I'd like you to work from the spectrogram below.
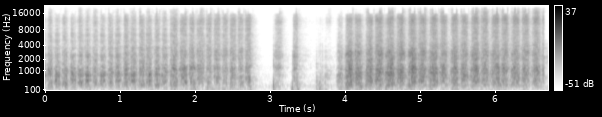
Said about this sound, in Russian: я возьму две губки абразивных, это с крупной наждачкой и с мелкой наждачкой, и заштукатурю вот эти вот края.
